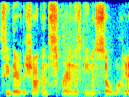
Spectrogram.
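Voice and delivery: ordinary delivery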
